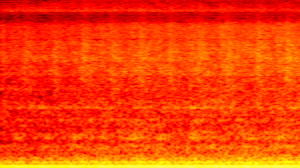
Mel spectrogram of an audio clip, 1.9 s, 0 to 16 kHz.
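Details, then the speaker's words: 1968 Ford Mustang just revived after about 20 years parked, running off the proper ignition: deep, even burble holding steady with no ticks or stumbles; normal idle. "oh she's even running off the freaking proper ignition woohoo baby"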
